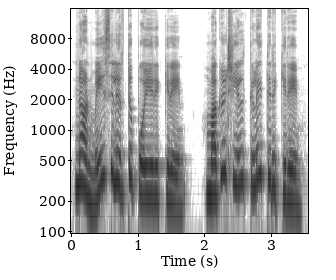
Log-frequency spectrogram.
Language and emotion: Tamil, happy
